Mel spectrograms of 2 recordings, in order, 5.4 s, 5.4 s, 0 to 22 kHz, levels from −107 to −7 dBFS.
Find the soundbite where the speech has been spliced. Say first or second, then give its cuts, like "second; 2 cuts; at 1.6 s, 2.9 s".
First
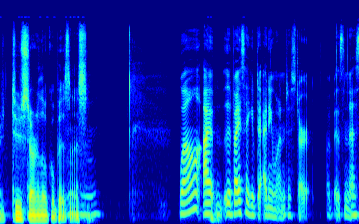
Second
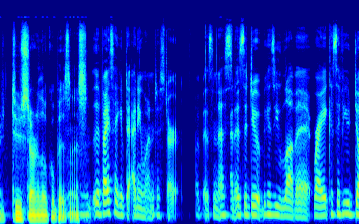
second; 2 cuts; at 1.3 s, 3.5 s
